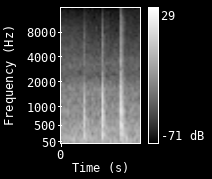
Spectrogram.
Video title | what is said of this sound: In depth walk-around review of the 2025 Audi Q7 Seater assembled in Malaysia | this one sounds more solid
